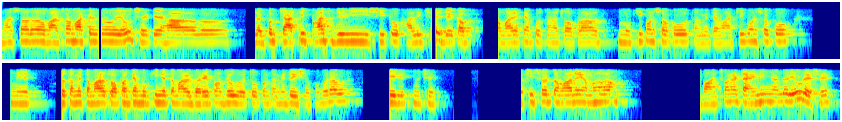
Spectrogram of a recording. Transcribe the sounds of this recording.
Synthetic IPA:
mãsəɾʋãt͡ʃʋamaʈet̪oeʋũt͡ʃʰekeɦa | ləɡ̚bʱəɡ̚t͡ʃaɾt̪ʰipãt͡ʃd͡ʒeʋisiʈokʰalit͡ʃʰed͡ʒekəbt̪əmaɾet̪jãpot̪anat͡ʃɔ̃pɽamukipəɳʃəkot̪əmet̪jãʋãt͡ʃipəɳʃəko | əne | t̪ot̪əmet̪əmaɾat͡ʃɔ̃pɽat̪jãmukinet̪əmaɾaɡʱəɾepəɳd͡ʒəʋuɦoet̪opəɳt̪əmẽd͡ʒəiʃəkobəɾabəɾ | kəjɾit̪nũt͡ʃʰe | pət͡ʃʰisəɾt̪əmaɾeəmã | ʋãt͡ʃʋaneʈaimĩŋɡneə̃nd̪əɾeũɾɛʃe

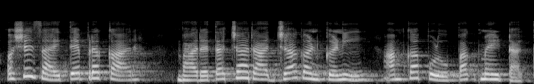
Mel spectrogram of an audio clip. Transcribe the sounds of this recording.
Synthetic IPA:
əɕẽd͡zajt̪epɾəkaɾ | bʱaɾt̪at͡ɕjaɾad͡ʑaɡəɳkəɳiamkapɔɭopakmɛɭt̪a̰t̪

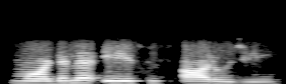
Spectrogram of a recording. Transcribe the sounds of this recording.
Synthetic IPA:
mɔːɖəlɛːʔeːsɪsaːɾuːd͡ʒiː

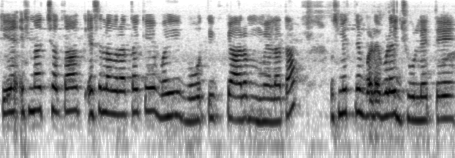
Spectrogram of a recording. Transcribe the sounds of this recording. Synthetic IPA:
kĩʔɪt̪naɐtːʃʰat̪ʰakɛːselɐɡɾaat̪ʰakeʋɐɦibɔːt̪ɦipjaːɾmeːlat̪ʰa | ʊsmẽɪt̪nebɐɽebɐɽed͡ʒʱuːlːeːt̪e

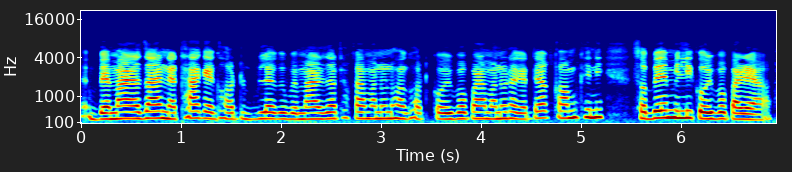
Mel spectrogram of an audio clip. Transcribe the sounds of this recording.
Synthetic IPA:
bɛmaɹazaɹnɛtʰakɛɡʱɔtbilakbɛmaɹazatʰɔkamanunɔɦɔjɡʱɔtkoɹibɔpaɹamanutʰakɛtɛɔkɔmkʰinisɔbɛmilikoɹibɔpaɹɛaɔ

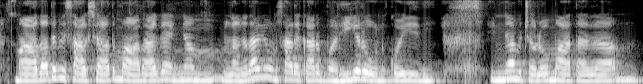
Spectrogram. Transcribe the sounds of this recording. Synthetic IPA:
maːt̪aːd̪eːbiːsaːkʃaːt̪maːt̪aːkeːɪjãːləɡd̪aːkɪʊnsaːɽeːkəɾbəɽiːkəɾoːnkoːiːd̪iː | ɪɲːãːbiːt͡ʃəloːmaːt̪aːd̪aː

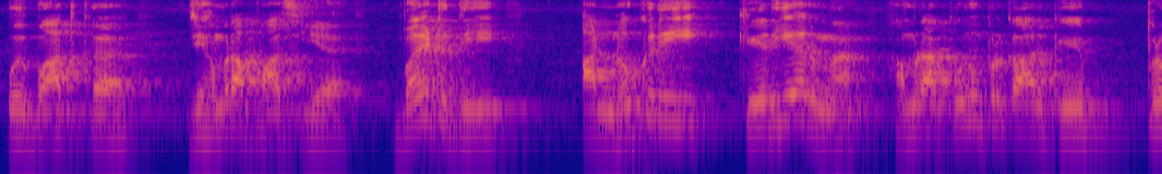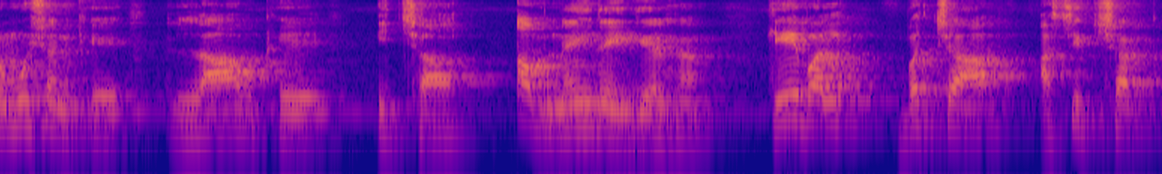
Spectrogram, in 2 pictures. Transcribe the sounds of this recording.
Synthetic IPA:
oibaːt̪kəd͡ʒeɦəmɾapaːsje | bɛ̃ːʈʰd̪i | aːɾnoːkɾikeːɾijəɾmẽhəmɾakoːnupɾəkaːɾkepɾəmoːʃənkelaːbʱke | ɪtːʃʰaəbnəɦĩɾəɦiɡeːlɦɛ̃ | keːbəlbətːʃaəʃɪkʃʰək

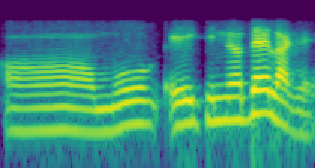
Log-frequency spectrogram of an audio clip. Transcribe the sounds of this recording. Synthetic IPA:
ɔmʊkejkʰinjɔt̬ɛlaɡɛ̰

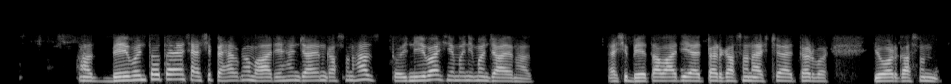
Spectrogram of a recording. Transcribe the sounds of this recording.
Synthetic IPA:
ɐbeːʋɐnʲt̪ot̪ɐjɐsʰʲɐt͡ʃʰipɛɦɛlɡɐmʋaːɾjɐɦɐnd͡ʒaːjɐnɡɐsunɦɐzt̪oːniːʋaːs̬jimɐnimɐnd͡ʒaːjɐnɦɐz | ɐʃʰibeːt̪aʋaːd̪iːɐt̪̚ʲpʲɛʈɡɐsunɐst͡ʃʰiɐt̪̚ʲpʲɛɽjoːɽɡɐsʰun

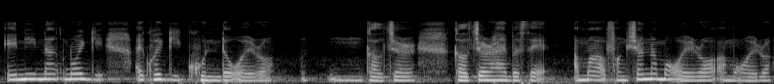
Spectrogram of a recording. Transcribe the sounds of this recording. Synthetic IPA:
eninaknojɡiɐjkʰojɡikʰundɐʔojɾɔ | kɐlt͡ʃɐɾkɐlt͡ʃɐɾɦajbɐsḛ | ɐmɐpʰɐŋsɔnɐmɐojɾɔʔɐ̰mɐojɾɔ

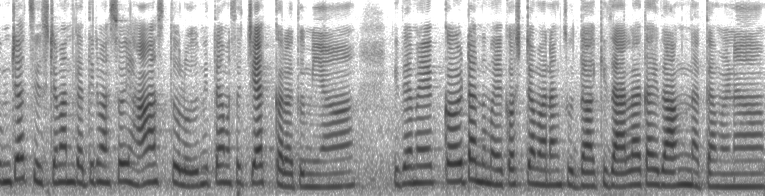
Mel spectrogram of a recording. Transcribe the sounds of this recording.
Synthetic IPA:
t̪umt͡ɕjasisʈəmãnkat̪̬iːɾimasojɦãəst̪olot̪umiːt̪ãməsat͡ɕɛkːəɾat̪um̤ia | kit̪̬ɛ̃mɛ̃kːəɾʈanumajekəsʈəmənãŋksud̪ʱːakiːd͡zalakaɦid͡zaŋɡnat̪am̤əɽ̃a

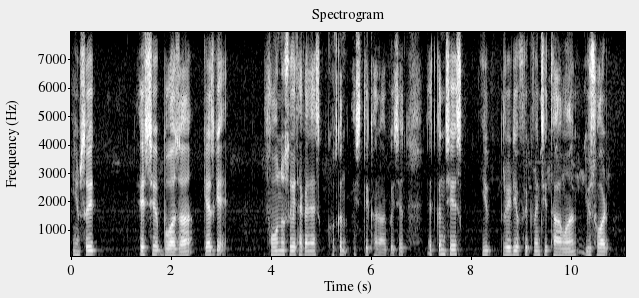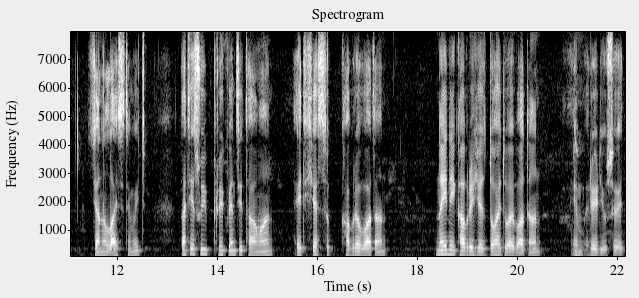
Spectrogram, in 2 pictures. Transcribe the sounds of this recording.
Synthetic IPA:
imsəːt̪̚ | est͡ʃʰibuɐzaːkeske | fʰoːnosəːjt̪ʰɐkɐneskʰot̪kɐnət͡ʃʰt̪ekʰɐɾaːb̚kət͡ʃʰɐt̪et̪ʰkɐnt͡ʃʰes | jiɾeːɖijoːfɾiːkʋensit̪ʰaːʋaːnjuswaːɖ | t͡ʃɐnɐlaːjst̪imit͡ʃ | t̪ɐt̪ʰiesuipʰɾiːkʋensit̪ʰaːʋaːn | et̪ʰi̥ʃesɨkʰɐbɾɐʋaːt̪aːn | ɐinɐikʰɐbɾɐʃesd̪oːɐd̪oːʋaːt̪aːn | imɾeːɖijoːsəːt̪ʲ

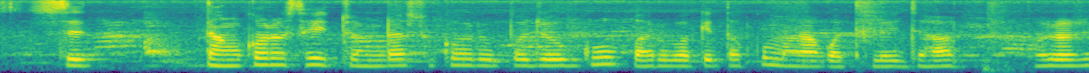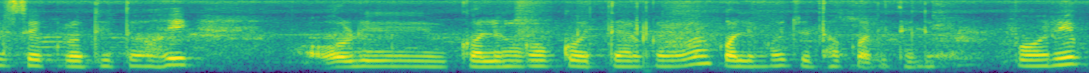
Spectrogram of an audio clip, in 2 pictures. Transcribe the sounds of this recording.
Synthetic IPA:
set̪aŋkɔɾɔsejt͡ʃɔɳɖasukɔɾupɔd͡ʒoɡɔ̃kaɾubakit̪akumanakɔt̪ʰiled͡ʒaɦabʱɔlɔɾesekɾot̪ʰit̪ɔɦi | o̰ɽikɔliŋɡɔkuet̪jɦaɾkɔɾibaikɔliŋɡɔd͡ʒud̪ʱːɔkɔɾit̪ʰile | pɔɾe

